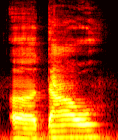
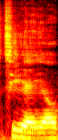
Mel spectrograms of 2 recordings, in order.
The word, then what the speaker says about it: Tao: The Jewish Connection, Tao of Mystics. That's Tao, but it's pronounced Tao.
